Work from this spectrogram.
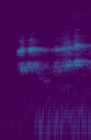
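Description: A single frog croak, a brief buzzy call lasting under a second, sounds close and clear against a quiet background.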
